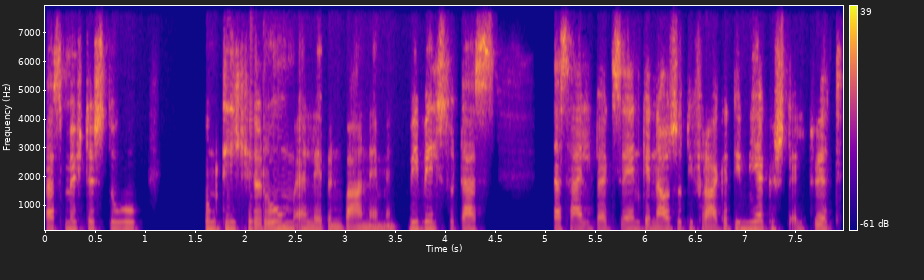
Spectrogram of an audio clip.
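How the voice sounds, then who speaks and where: A woman's medium-pitched voice with vocal fry, monotone, flat intonation and very even loudness at a fairly slow pace, in a dry, close sound with no echo. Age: 50s. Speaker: mayoral candidate. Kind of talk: interview. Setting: online call.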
